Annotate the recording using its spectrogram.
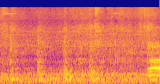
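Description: A steady low mechanical hum, with soft rustling of wrapped drinking straws being handled.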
